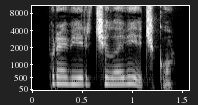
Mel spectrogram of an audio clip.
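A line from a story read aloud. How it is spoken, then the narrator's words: Quiet. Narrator (Russian): тихо произнес я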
